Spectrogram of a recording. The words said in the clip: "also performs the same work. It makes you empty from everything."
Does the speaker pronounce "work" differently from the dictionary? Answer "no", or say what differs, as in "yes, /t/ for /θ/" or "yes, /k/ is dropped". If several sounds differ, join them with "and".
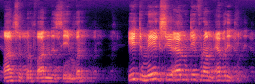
yes, /k/ is dropped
